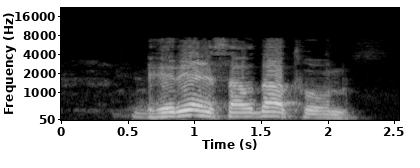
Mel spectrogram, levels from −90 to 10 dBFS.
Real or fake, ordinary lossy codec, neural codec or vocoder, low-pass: real; Opus, 64 kbps; none; 7.2 kHz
